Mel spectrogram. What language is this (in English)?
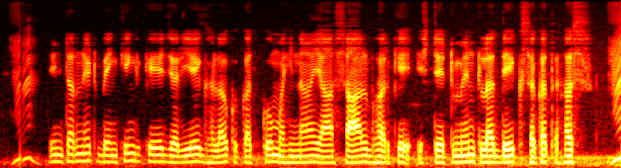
Chhattisgarhi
